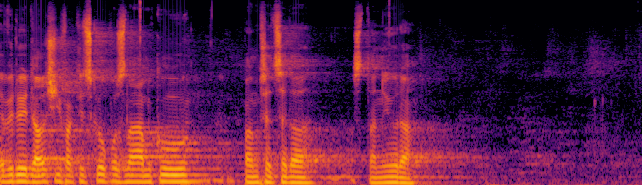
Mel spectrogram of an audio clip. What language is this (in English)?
Czech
